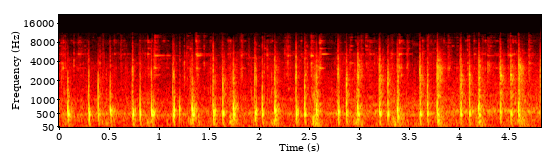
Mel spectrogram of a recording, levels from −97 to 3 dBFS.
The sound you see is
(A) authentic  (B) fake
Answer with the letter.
A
